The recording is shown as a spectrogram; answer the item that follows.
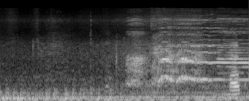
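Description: A rooster crowing: one long held call starting just over a second in, over a steady low hum.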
